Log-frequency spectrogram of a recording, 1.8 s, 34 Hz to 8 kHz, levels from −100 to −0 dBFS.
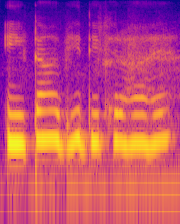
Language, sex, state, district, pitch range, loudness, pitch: Hindi, female, Jharkhand, Deoghar, 245-265 Hz, -14 LUFS, 250 Hz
